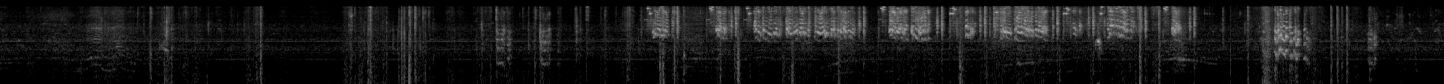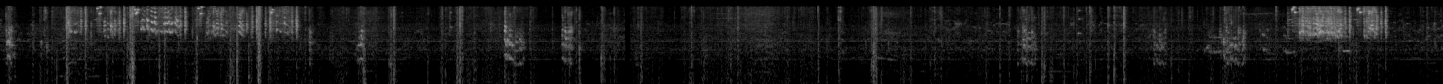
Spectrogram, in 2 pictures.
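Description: Plastic shell parts of a DJI Phantom 4 drone being handled and fitted together: scattered small clicks, with three longer spells of high scraping and rustling, the first about six seconds in and the last near the end.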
